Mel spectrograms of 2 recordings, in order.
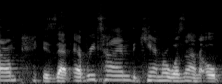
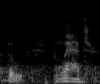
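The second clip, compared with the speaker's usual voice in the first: soft, hushed Meghan; almost whisper it; 5 semitones lower, 15 dB quieter than usual. Retold or imitated.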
